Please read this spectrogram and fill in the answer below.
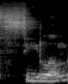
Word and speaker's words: coelom: celium it's spelled it's spelled coelom it is pronounced celem it's weird um it is fully within the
